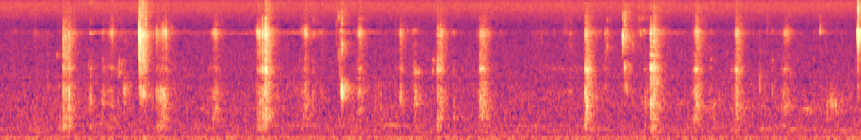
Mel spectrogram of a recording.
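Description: Faint chewing mouth sounds: a scattered run of soft wet clicks and smacks as a mouthful of food is chewed.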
